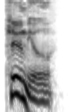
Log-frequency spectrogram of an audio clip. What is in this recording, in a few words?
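"plumule", British English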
